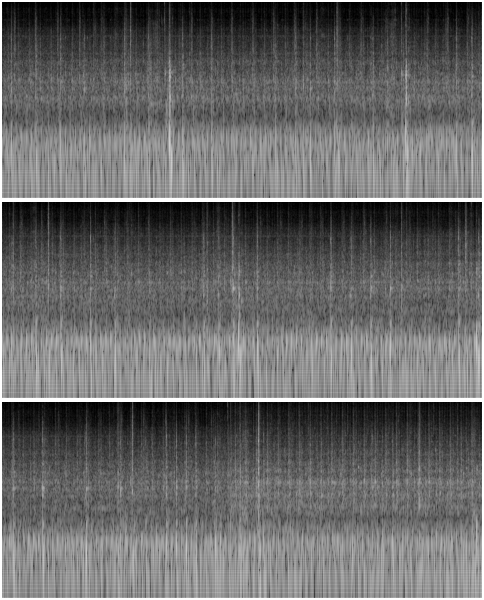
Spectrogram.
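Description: Vintage open-flywheel stationary engines running, a steady engine sound with sharp knocks now and then.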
